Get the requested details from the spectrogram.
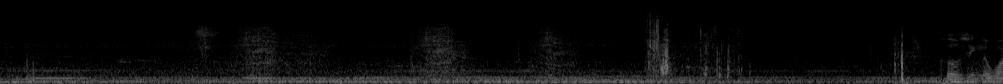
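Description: A wooden drawer slides open with a scrape.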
